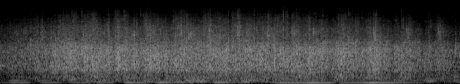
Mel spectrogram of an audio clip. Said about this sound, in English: When the decision was announced, the parliament erupted into applause and gave her a standing ovation.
